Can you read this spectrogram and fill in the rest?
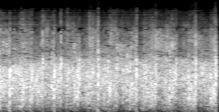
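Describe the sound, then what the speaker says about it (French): An audience applauds as a speaker is welcomed onto the stage at a televised event, a dense, loud, continuous patter of many hands. "Sous vos applaudissements."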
